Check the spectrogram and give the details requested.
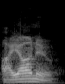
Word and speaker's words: Ioannou: Ioannou, am I pronouncing that correctly, my friend? It's good, Ioannou.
